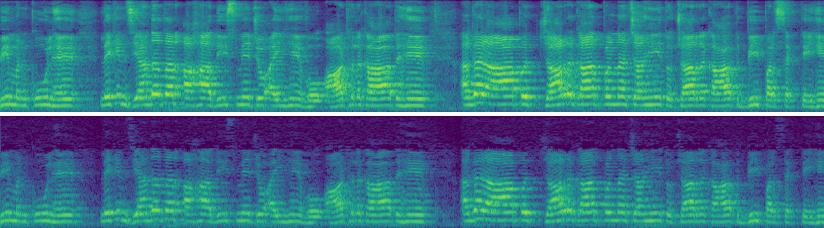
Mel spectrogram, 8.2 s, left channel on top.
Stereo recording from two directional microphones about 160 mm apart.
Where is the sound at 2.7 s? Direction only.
10° left (ahead or behind).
